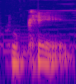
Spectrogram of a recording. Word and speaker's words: Chuchel: Actually, if you pronounce it in the Czech language, it will be Kukel.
